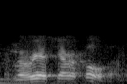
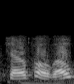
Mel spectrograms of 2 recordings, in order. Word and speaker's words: Maria Sharapova: Maria Sharapova, and I know I'm pronouncing that wrong, as I don't know what, but... – Nah, it's Maria Sharapova. – Sharapova, okay. – Yeah, that's right.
